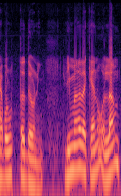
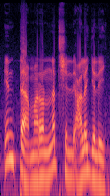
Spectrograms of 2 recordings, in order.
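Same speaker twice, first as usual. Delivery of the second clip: ordinary talk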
